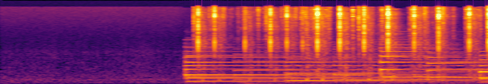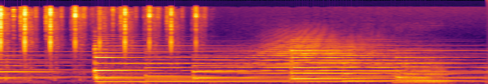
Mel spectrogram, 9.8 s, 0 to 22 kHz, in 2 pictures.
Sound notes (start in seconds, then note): 1.9 typewriter clicks; 8.2 sad, dramatic music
